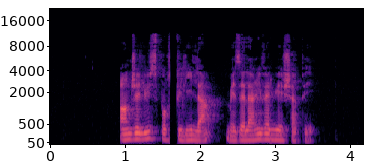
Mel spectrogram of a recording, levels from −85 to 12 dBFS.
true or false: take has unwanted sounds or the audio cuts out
true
